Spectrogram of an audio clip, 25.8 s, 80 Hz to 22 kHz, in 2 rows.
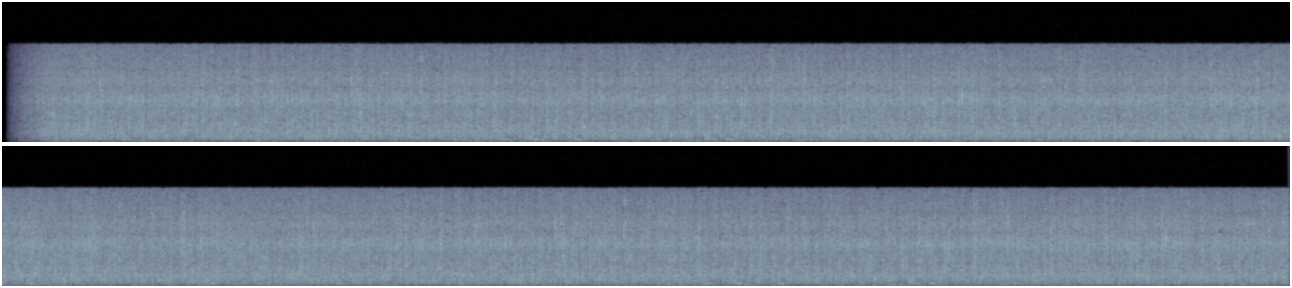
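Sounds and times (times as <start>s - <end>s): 
water fountain: 0.1s - 25.7s.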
